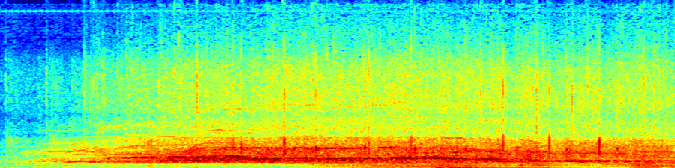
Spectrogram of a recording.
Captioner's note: audience claps and cheers; upbeat dignified music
